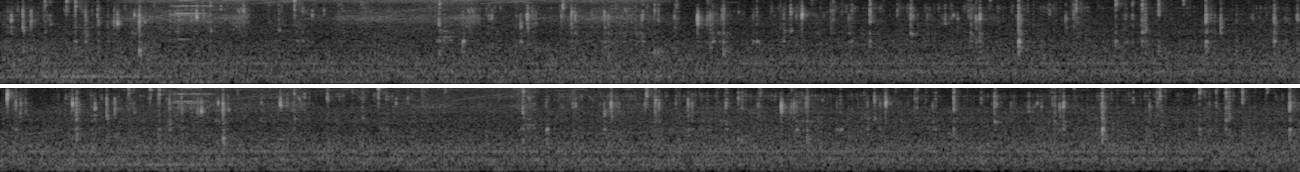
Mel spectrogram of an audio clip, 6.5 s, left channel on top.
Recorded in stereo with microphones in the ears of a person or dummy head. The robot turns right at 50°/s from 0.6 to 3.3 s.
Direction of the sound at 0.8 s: 10° left (ahead or behind).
